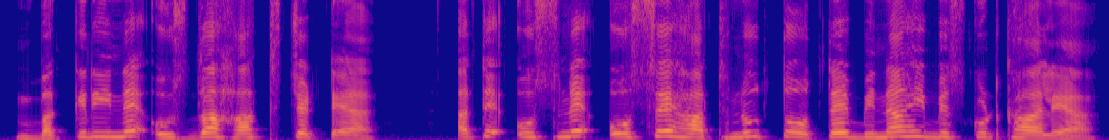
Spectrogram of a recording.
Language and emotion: Punjabi, disgusted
